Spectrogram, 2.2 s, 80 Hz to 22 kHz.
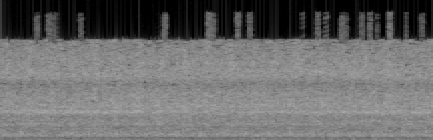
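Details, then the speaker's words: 1995 Nissan pickup, recently fitted with a new crankshaft seal and other seals, warming to operating temperature before a compression test: steady, even idle with a smooth low rumble and no knocks or misses. Sounds healthy. "I've got the motor here running get it up to operating temperature good sounds good"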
